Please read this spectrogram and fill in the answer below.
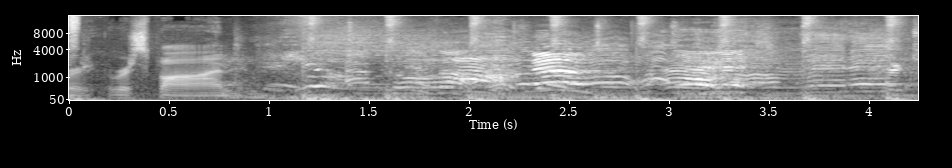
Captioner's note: cadres shouting; grunting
